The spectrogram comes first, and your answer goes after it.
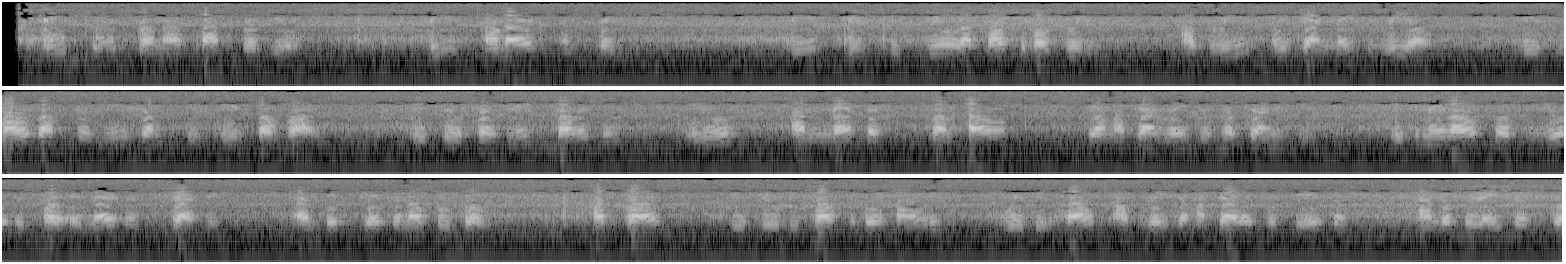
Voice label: english and german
